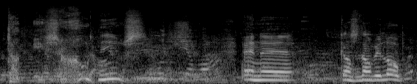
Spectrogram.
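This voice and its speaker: Chatty evasive mining guy in a tv drama, quite high voice, people murmuring behind. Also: expressive, slow pace, a crowd in the background, exaggerated voice. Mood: concerned, curious. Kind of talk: television drama acting.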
